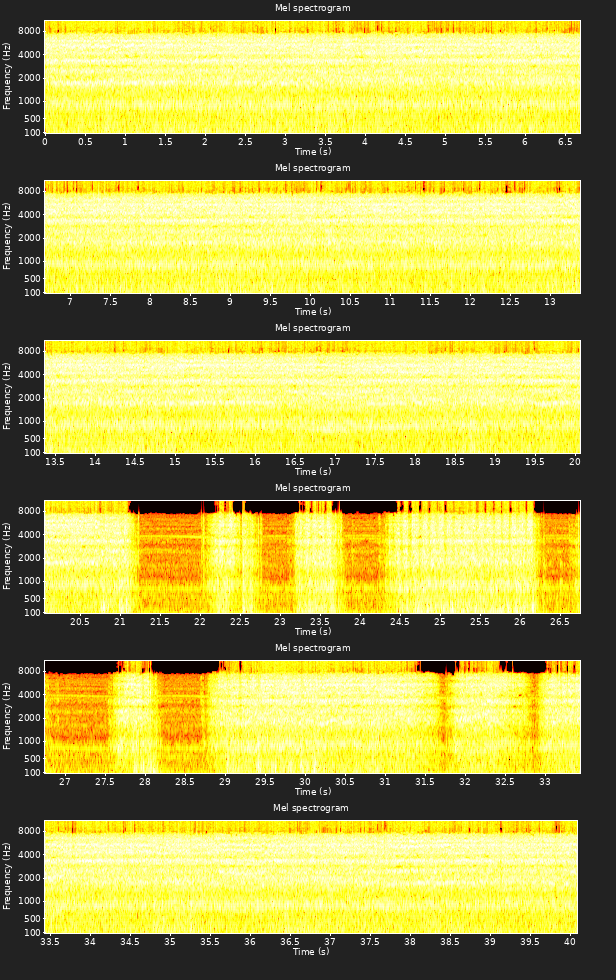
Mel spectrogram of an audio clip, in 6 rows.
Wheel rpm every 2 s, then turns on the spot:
230, 230, 230, 230, 230, 230, 230, 230, 220, 230, 120, 60, 130, 50, 90, 190, 100, 220, 230, 230.
none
